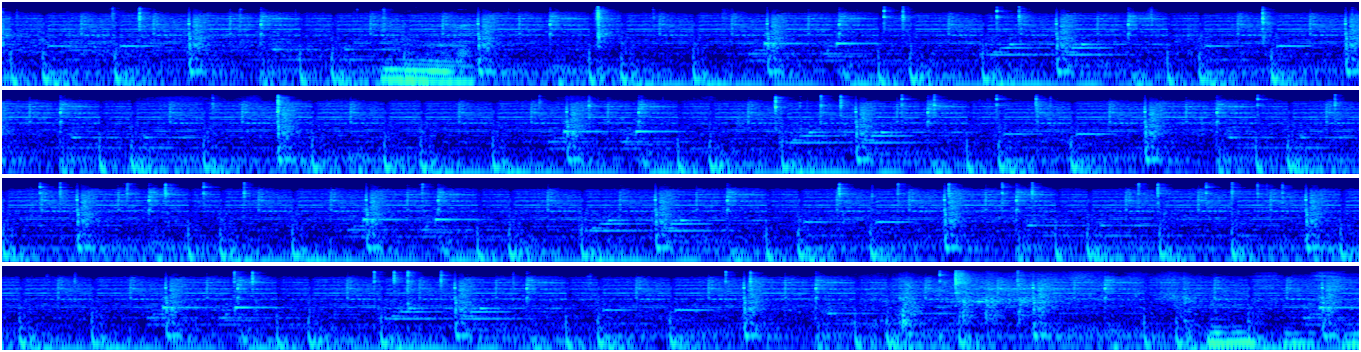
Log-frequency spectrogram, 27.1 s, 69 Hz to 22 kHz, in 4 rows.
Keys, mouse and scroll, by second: 1.2 Return, 4.4 right click, 7.9 BackSpace, 10.0 Return, 10.9 click, 11.1-11.8 scroll down 2, 11.3 right click, 11.8 right click, 13.6-14.1 scroll up 2, 13.8 right click, 14.2 click, 14.6 right click, 14.9 scroll up 1, 15.7-18.1 drag, 18.6 right click, 18.8 scroll down 1, 19.0 scroll up 1, 19.1 scroll down 1, 19.2 click, 19.6 right click, 19.8 middle click, 19.9-20.3 scroll up 1, 21.5 click, 21.9 scroll down 1, 22.2 click, 22.4 right click, 22.6 scroll down 1, 24.0 click, 24.3 scroll down 1, 24.8 scroll up 1, 25.0-27.1 right drag.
